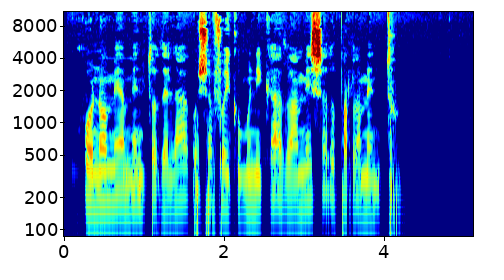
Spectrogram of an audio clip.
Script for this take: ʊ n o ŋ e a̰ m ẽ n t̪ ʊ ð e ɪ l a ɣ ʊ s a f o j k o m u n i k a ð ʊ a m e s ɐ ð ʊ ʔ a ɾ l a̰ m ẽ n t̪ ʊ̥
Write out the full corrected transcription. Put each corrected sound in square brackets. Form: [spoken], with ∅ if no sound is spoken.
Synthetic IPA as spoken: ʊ n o [m] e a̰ m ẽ n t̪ ʊ ð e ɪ l a ɣ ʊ [ʃ] a f o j k o m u n i k a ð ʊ a m e s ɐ ð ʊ [p] a ɾ l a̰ m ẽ n t̪ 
